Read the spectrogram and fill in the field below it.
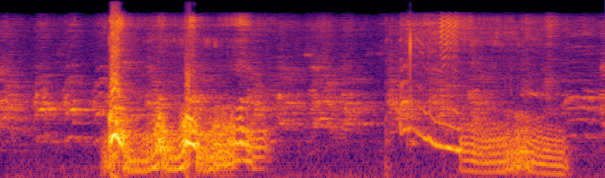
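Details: Yorkshire Terrier indoors, answering other dogs in videos playing on a monitor: a loud sharp bark burst with rough follow-up yaps, then a pause and a drawn-out descending whine with rich harmonics.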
